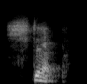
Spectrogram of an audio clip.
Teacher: that t is not aspirated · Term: unaspirated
